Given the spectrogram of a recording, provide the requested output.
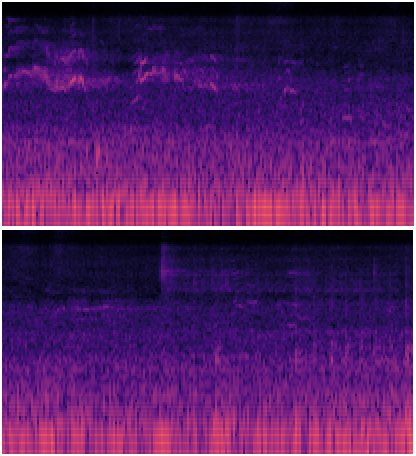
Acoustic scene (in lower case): residential area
